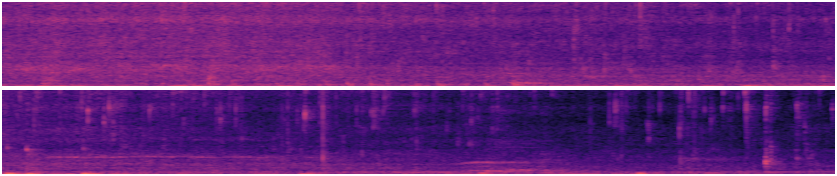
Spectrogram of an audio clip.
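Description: Water poured into a cooking pan holding pumpkin leaves: a continuous splashing, hissing stream with small gurgles and drips, fairly faint and close, with no voices.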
